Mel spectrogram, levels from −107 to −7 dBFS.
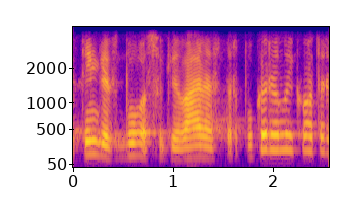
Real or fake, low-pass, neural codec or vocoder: real; 3.6 kHz; none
